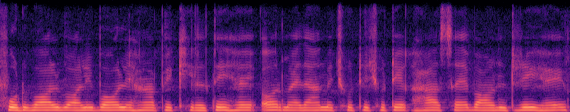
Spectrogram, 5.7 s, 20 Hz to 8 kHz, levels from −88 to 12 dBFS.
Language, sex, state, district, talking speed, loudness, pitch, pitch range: Hindi, female, Goa, North and South Goa, 145 wpm, -17 LUFS, 185 Hz, 180-190 Hz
